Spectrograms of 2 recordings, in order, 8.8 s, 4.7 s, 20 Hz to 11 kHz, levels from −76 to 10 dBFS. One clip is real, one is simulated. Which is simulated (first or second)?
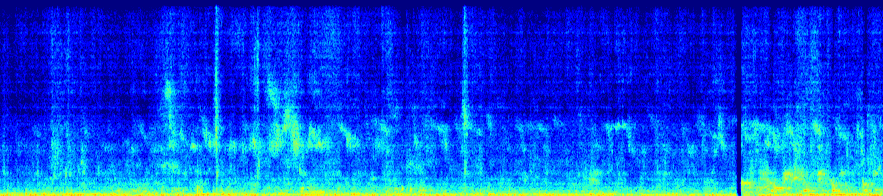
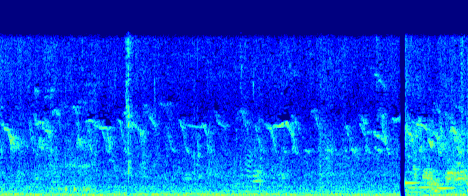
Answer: first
